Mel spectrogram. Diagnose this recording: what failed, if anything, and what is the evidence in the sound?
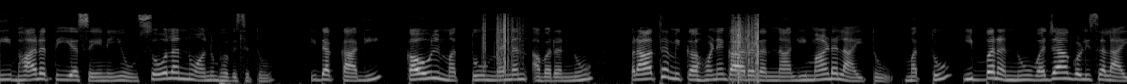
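At the codec stage, the speech has likely passed through MP3 compression at a low bitrate, which fits something near 48 kbps. Short of bits, the encoder has cut the treble at a fixed point, so nothing is heard above 11.2 kHz for the whole clip. It has also dropped quiet frequency lines that flicker in and out between frames. The damage is plainly audible as a watery, swirling texture, with smeared consonant onsets and a dull top end.

In the analogue wiring, a worn cable, connector or control was likely disturbed twice, its contact resistance jumping about and injecting ragged bursts of noise. The first burst of cable scratch noise runs from 4.81 to 5.24 s, just after "ಅನುಭವಿಸಿತು ಇದಕ್ಕಾಗಿ ಕೌಲ್ ಮತ್ತು", sitting a little below the speech. The second runs from 7.28 to 7.60 s, just after "ಅವರನ್ನು ಪ್ರಾಥಮಿಕ", roughly as loud as the speech itself. Each is heard as a brief scratching rustle over the speech.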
